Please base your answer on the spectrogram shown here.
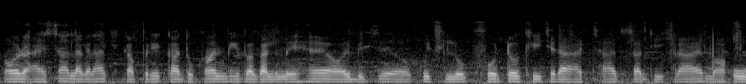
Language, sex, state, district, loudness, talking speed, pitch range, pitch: Maithili, male, Bihar, Supaul, -26 LUFS, 210 wpm, 120-125 Hz, 125 Hz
